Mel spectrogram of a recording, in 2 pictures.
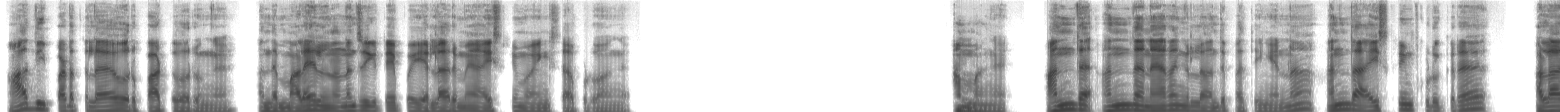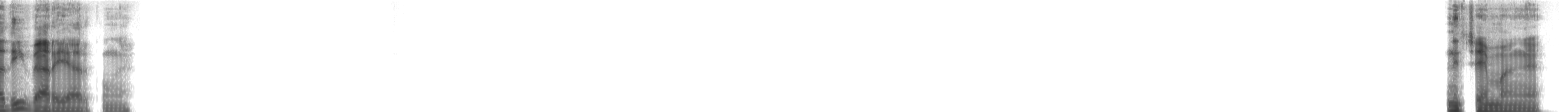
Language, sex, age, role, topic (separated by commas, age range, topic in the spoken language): Tamil, male, 35-39, guest, மழை பெய்யும் நேரத்தில் நீங்கள் கேட்கும்போது மனம் அமைதியாகும் பாடல் எது?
